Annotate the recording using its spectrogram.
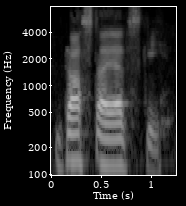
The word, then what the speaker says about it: Dostoevsky: And it's pronounced Dostoevsky, just so everybody knows.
